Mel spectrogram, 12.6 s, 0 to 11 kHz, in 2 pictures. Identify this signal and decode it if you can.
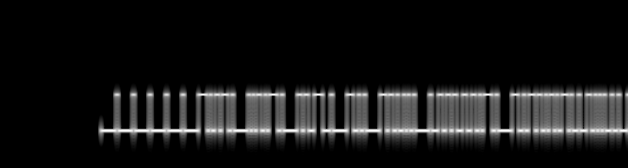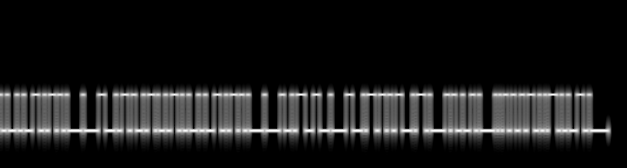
RTTY (45.45 baud, 850 Hz shift), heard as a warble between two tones, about 1170 Hz centre. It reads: SELON JULIEN DHUY, MACHA, COMME MELUSINE,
